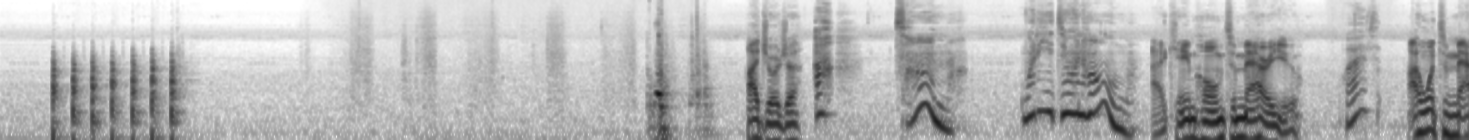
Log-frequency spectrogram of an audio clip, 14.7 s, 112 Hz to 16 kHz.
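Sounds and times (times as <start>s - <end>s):
quick firm knocks on a wooden door: 0.5s - 2.0s
rustling and shuffling movements: 3.0s - 7.3s
speech: 7.5s - 8.3s, 9.3s - 9.6s, 10.2s - 14.6s.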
